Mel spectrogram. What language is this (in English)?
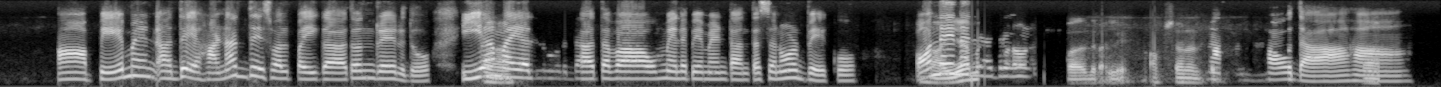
Kannada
